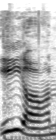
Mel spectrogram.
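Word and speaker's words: aeon: If you see the AE together, you tend to do an A sound and ignore the E. Same same. That's how I do it. Uh let's see here. Grochathy here to clear this up. Cool smiley face. Aon and eon are pronounced exactly the same.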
